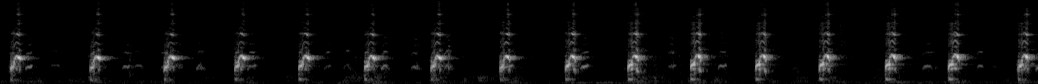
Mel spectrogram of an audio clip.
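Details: Female white-breasted waterhen repeating a coarse, goose-like croak roughly every 0.6 seconds in a long steady series, a faint short note sometimes tucked between the main calls.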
